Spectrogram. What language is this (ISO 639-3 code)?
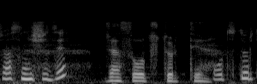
kaz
